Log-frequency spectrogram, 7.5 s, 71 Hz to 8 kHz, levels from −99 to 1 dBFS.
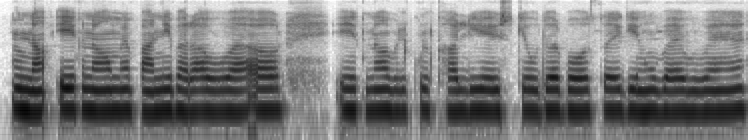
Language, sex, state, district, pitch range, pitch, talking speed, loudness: Hindi, female, Uttar Pradesh, Lalitpur, 190-195 Hz, 195 Hz, 170 wpm, -14 LUFS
